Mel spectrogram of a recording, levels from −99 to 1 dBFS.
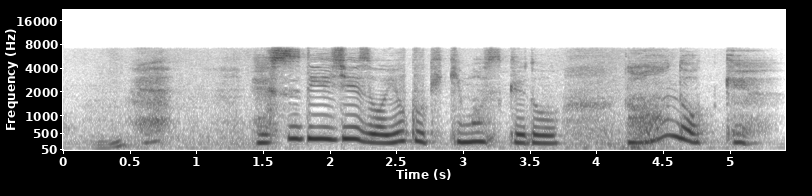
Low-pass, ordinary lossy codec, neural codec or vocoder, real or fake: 7.2 kHz; none; none; real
